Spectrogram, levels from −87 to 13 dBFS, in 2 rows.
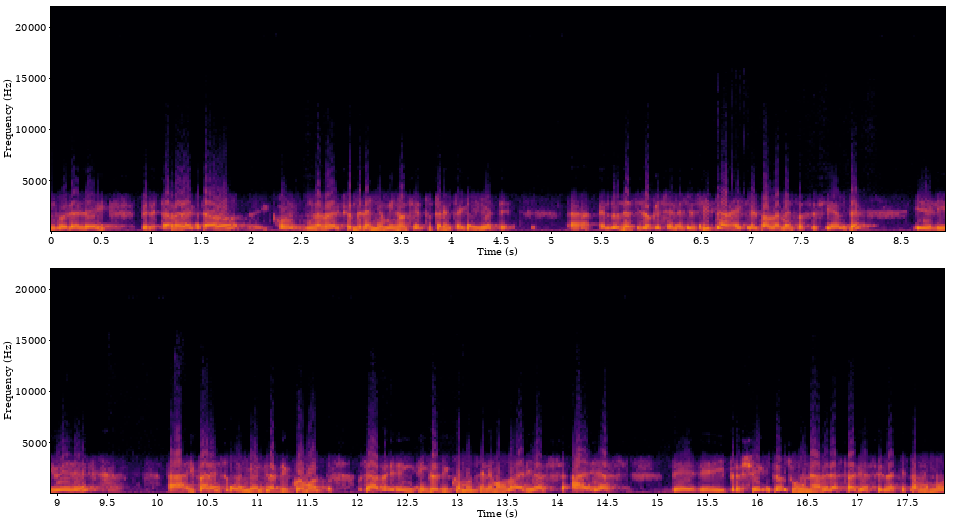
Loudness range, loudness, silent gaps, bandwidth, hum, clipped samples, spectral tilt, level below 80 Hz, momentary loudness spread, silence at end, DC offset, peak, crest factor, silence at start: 1 LU; -20 LUFS; none; 6.8 kHz; none; under 0.1%; -7 dB/octave; -52 dBFS; 7 LU; 0 s; under 0.1%; -4 dBFS; 16 dB; 0 s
